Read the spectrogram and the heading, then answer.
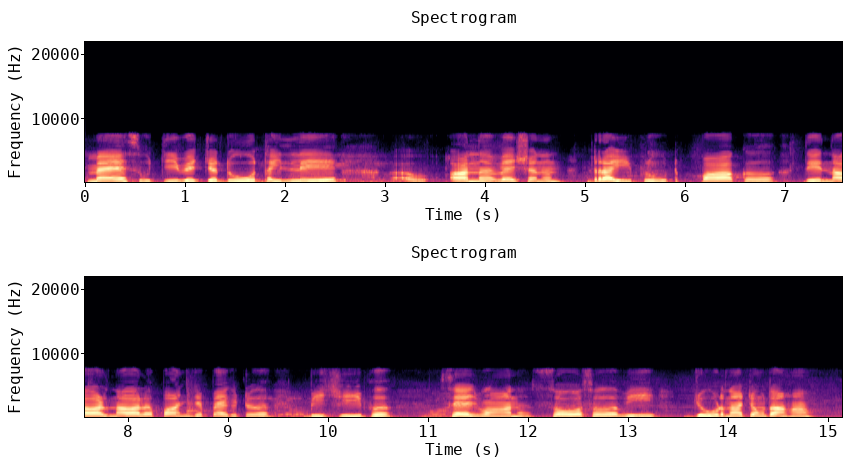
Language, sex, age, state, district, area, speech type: Punjabi, female, 45-60, Punjab, Firozpur, rural, read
